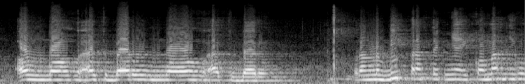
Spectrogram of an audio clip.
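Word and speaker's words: الله أكبر: Nah, yang perlu diperhatikan sama seperti lafaz Allahu Akbar yang pertama dengan Allahu Akbar yang kedua, nggak boleh bacanya ro-nya itu terbaca ra, Allahu Akbar, melainkan harus dhammah. Allahu Akbar.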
